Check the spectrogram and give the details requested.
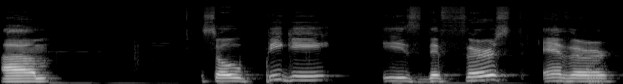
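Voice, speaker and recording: A man chatting as a guest, excitable and rambling, self-mocking, with non-native English phrasing. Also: a little high, extremely slow, clear, resonant tone. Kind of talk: casual chat.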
